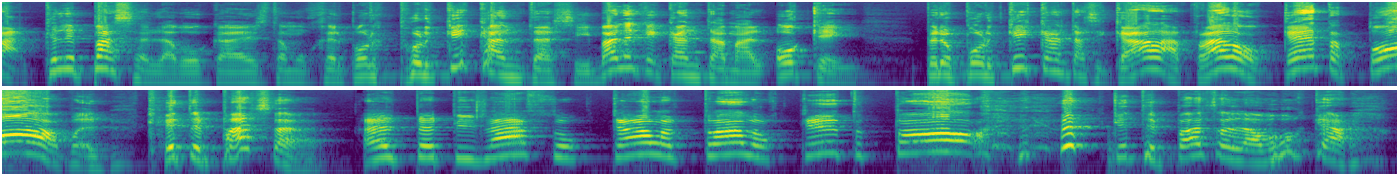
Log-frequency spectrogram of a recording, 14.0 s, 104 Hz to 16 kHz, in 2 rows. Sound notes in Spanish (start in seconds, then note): 5.6 voz de subnormal intensified; 11.8 risas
